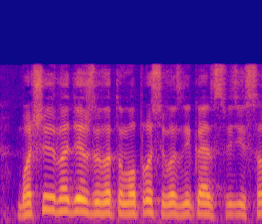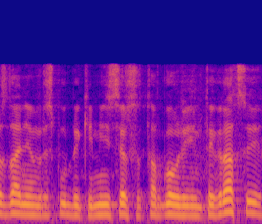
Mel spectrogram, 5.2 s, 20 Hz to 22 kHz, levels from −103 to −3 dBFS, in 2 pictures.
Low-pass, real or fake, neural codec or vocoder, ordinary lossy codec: none; fake; codec, 16 kHz, 4 kbps, FunCodec, trained on LibriTTS, 50 frames a second; none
